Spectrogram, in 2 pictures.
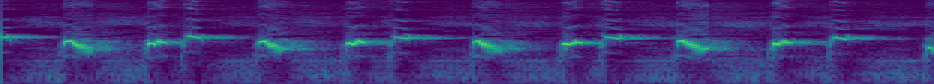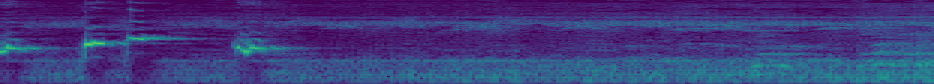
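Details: Trucuk (yellow-vented bulbul) ropel song for training young birds: about a dozen rapid, bright slurred chirps in the first four seconds, then the singing stops and only steady hiss remains.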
